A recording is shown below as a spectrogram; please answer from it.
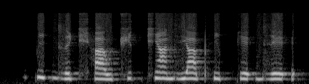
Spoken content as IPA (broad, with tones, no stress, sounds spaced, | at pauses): p i˦ ʔ d͡z ə˨˩ t͡ɕʰ a˨˩ w t͡ɕ ə˨ k̚ t͡ɕ ã˧ d͡z j a˧ pʰ i˨ p̚ k e˨ ʔ d͡z e˨ ʔ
